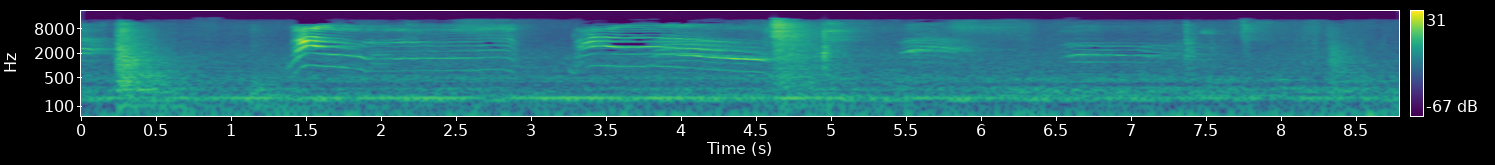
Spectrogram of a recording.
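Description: Kittens meowing: two long, high meows that fall in pitch, about a second and a half and three and a half seconds in, then a few shorter, fainter meows. A sharp tap comes just before the first meow.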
